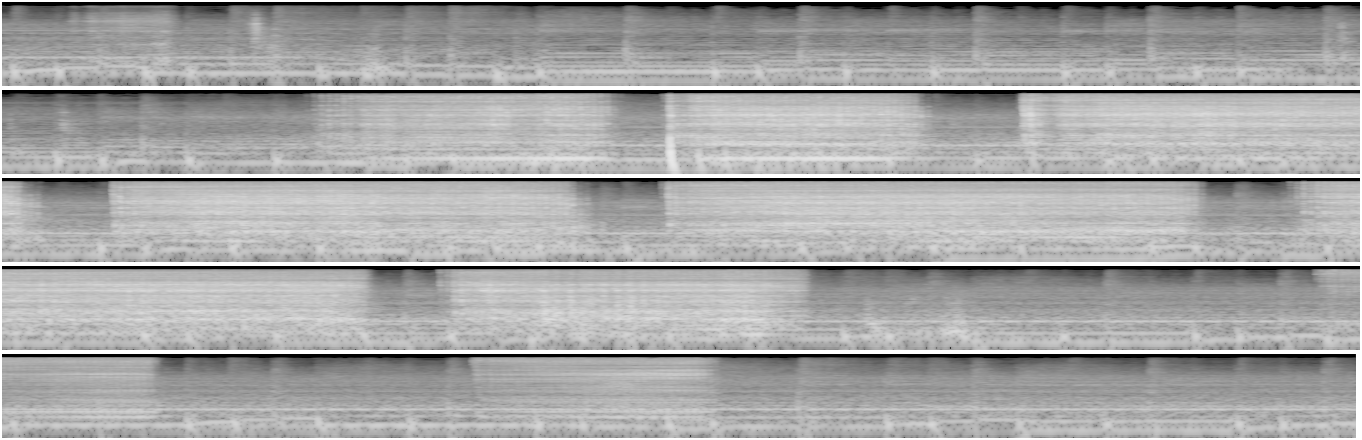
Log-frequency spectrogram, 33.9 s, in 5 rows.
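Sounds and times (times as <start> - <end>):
tool scraping wood on lathe: 0.3 - 1.4, 8.4 - 25.3, 27.0 - 28.0, 29.5 - 30.8.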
